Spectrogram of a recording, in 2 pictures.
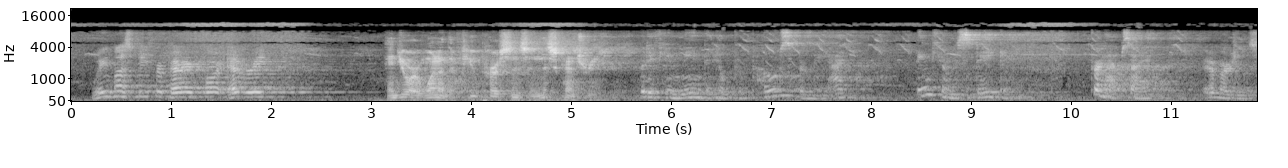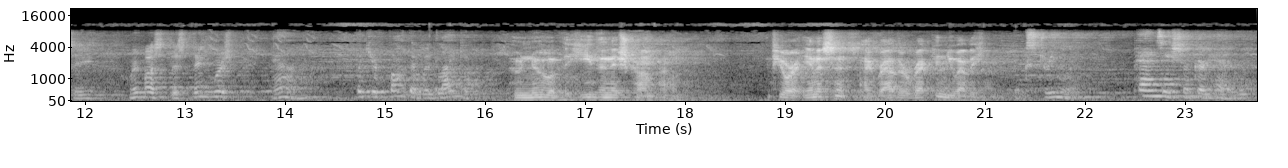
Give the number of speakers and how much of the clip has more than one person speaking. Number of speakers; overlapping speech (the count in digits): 3, no overlap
